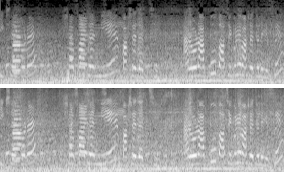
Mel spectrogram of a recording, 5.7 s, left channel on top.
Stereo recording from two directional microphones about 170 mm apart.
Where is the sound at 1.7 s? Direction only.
5° right (ahead or behind).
